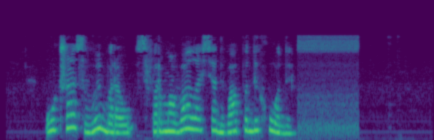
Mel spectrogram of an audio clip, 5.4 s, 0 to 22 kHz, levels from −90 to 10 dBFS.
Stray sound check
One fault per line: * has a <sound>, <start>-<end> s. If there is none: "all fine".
all fine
